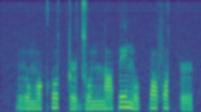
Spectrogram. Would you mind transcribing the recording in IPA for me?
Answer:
r o˨ ŋ ɔ˨ kʰ o˦ tː ə˞˨ d͡z o˨ nː ɑ˨ p e˦ n o˨ pː ɔ˦ f ɔ˦ t͡sʼ ə˞˨

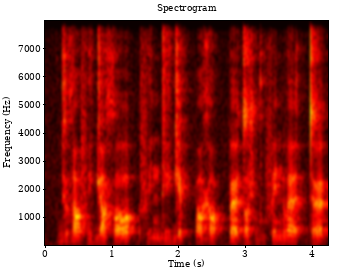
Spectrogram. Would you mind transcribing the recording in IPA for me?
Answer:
ɡʲ u ð ɑ f e̤ ɡʲ ɑ x ɔ | f e̤ n d e̤ ɡʲ ɛ pː ɑ ɣ ɑ pː œ t ɔ ʒ ɡ ṳ f e n β ɜ tː œ

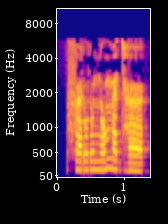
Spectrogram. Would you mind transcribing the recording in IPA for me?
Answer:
f œ ɾ u ɾ u n o m ɛ dʱ œ

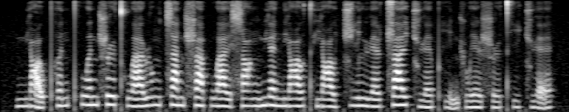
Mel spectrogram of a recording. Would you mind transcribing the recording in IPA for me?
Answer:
m j ɑ̰˨˩ ʊ̯ pʰ ə˧˥ n pʰ w ə˥ n ʂ ɻ̩˥ t̪ʰ w ä˧˥ ɻ ʊ˥˧ ŋ t͡s a˥˧ n ʂ ä˥˧ p w a˥˩ ɪ̯ s ɑ˥ ŋ m j ɛ˥˩ n̪ j ɑ˥ ʊ̯ t̪ʰ j ɑ˥˩ ʊ̯ t͡ɕ i˥ l ɥ ɛ˧˥ ʈ͡ʂ a˥ ɪ̯ t͡ɕ ɥ ɛ˧˥ pʰ ḭ˨˩ n ʂ w e˥˩ ɪ̯ ʂ ɻ̩˧˥ t̪ʰ i˧˥ t͡ɕ ɥ ɛ̰˨˩˦

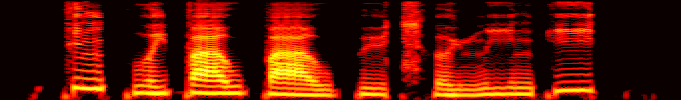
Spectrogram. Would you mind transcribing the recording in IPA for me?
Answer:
k ɪ˥ ŋ kʷ ɐ˨˧ j p aː˧ w p aː˨˩ w p yː˨ t͡sʰ ɵ˨ ɥ m iː˨ n k iː˥ t̚

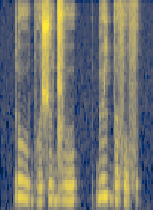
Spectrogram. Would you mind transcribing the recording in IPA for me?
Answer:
ɾ uː bʱ o ʃ u d͡ʑ uː | ɓ ʉ lʲ b ɐː f o f

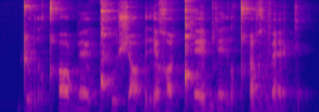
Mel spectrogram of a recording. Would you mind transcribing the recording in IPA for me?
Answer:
ʈ u r qʰ ɑ b æ ʊ̯ ǃʰ u ʃ ɑ ʔ r ɪ ʁ ɑ ǃʰ ɛ b j ɛ r qʰ ɪ ʁ v æ k

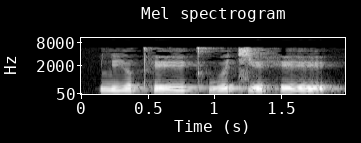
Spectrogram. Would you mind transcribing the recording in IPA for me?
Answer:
l i˩ ə̯ t̪ʰ eː˧ kʰ u˩˧ ə̯ t͡ɕ e˩˧ h eː˧˩

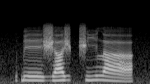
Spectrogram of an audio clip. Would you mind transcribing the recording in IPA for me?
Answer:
ɓ eː ʒ a ʒ t͡ʃ i l aː

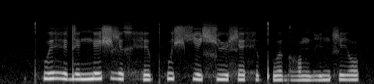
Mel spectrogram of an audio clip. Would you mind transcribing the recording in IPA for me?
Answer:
kʷʰ e ɦ ɪ d e ŋ e ʃ ɮ ɪ x h ɪ kʷʰ i ʃ ç e ɕ y ɬ e h ɪ kʷʼ ə ɡʱ ɔ ŋ ɦ i ŋ ɬ i o̯

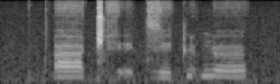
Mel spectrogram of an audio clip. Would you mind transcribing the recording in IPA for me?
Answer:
tʼ a ǁʰ ḛ t z e t ɳ ə̰ ɡ ɳ œ

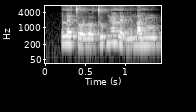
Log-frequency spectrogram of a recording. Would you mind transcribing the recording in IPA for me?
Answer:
l ɛ˧ t o˨ l o˨ t u˨˦ ɡ ɛ̃˦ l ɛ˦˨ ɡ ɛ̃˨˦ n a˦ j ũ˦

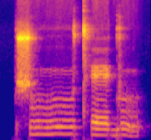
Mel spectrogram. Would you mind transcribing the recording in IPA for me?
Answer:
ʃ uː tʰ ɘː ɡ u

